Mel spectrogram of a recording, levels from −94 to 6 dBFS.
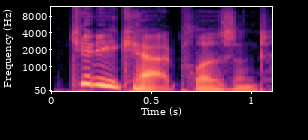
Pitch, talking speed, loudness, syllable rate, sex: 140 Hz, 160 wpm, -17 LUFS, 5.3 syllables/s, male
